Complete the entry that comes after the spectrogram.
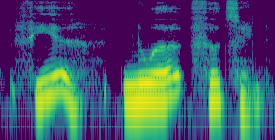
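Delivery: voice breaking. A narrator's reading. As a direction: force it out slowly, choking up. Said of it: "sagte sie mit brüchiger Stimme". (mit brüchiger Stimme)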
